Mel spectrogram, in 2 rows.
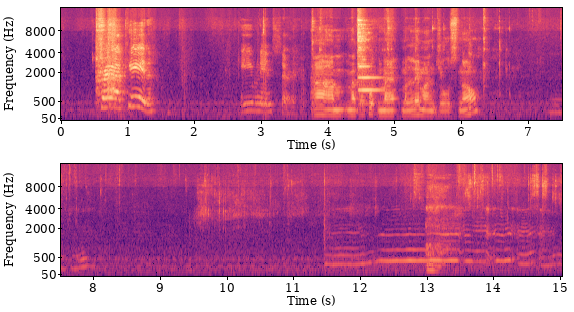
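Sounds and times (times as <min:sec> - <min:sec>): person humming a tune: 0:07.3 - 0:08.0, 0:11.4 - 0:15.0.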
